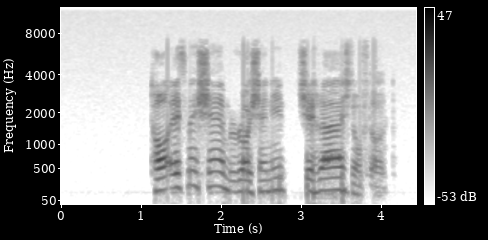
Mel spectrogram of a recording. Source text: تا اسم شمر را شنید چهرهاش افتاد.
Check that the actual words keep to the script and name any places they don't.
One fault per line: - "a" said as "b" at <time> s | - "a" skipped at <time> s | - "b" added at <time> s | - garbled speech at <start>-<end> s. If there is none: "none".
none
